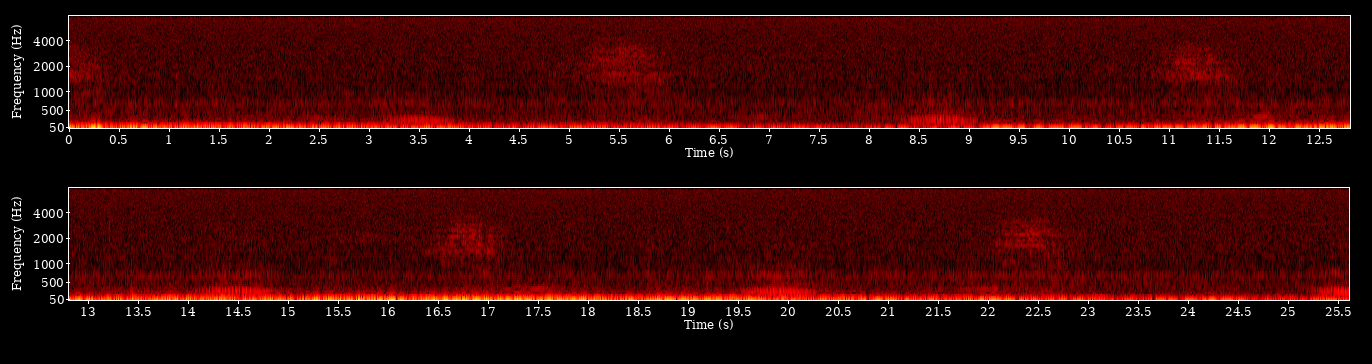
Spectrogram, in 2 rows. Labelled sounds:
11.0	11.3	humpback whale, 2.1 to 2.4 kHz
16.3	16.8	humpback whale, 1.2 to 1.5 kHz
22.1	22.6	humpback whale, 1.5 to 2.5 kHz

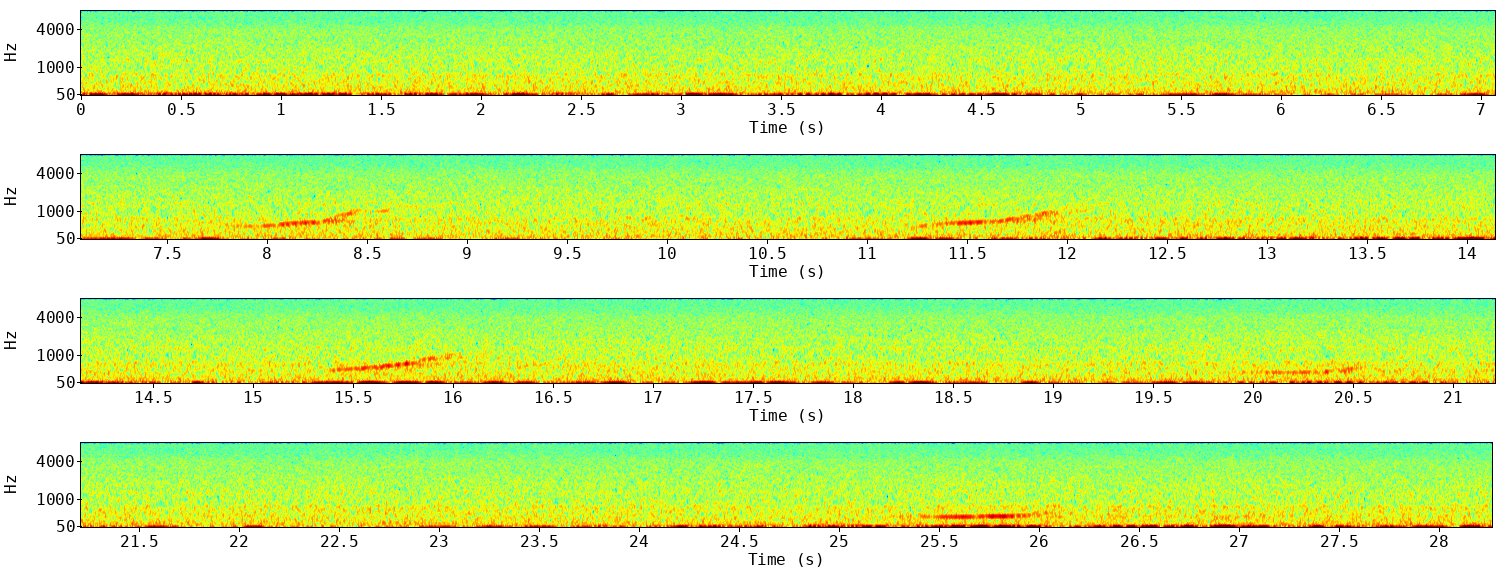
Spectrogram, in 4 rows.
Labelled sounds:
11.7	12.0	humpback whale, 0.80 to 1.0 kHz
15.8	16.1	humpback whale, 0.80 to 1.1 kHz

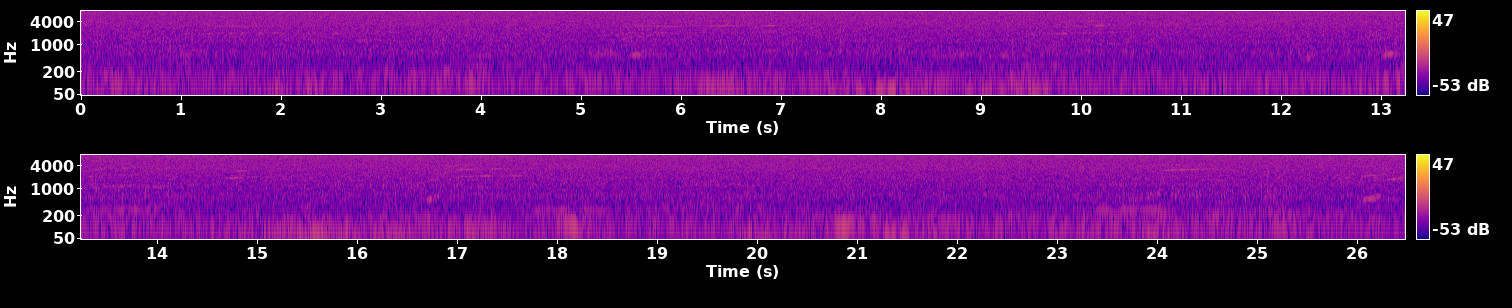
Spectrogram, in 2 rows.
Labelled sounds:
5.5	6.6	humpback whale, 3.0 to 3.3 kHz
9.6	10.2	humpback whale, 1.9 to 2.2 kHz
13.5	13.8	humpback whale, 1.1 to 1.2 kHz
14.6	14.9	humpback whale, 1.8 to 2.0 kHz
16.6	17.4	humpback whale, 1.3 to 3.4 kHz
24.0	24.5	humpback whale, 2.9 to 3.3 kHz

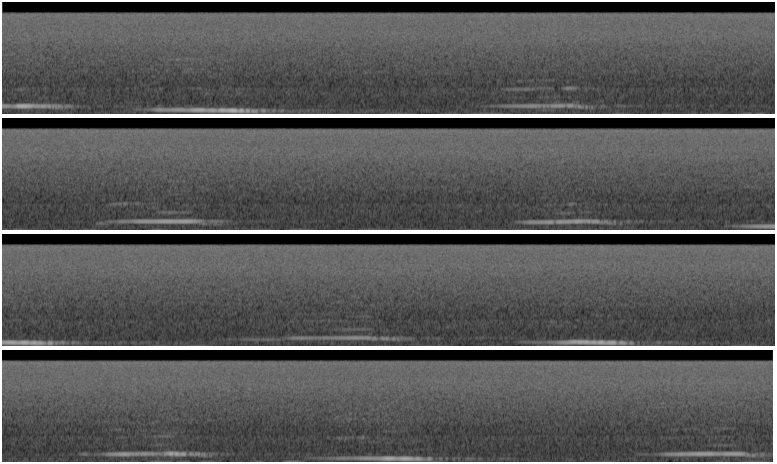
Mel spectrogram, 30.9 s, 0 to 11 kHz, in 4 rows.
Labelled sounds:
8.8	9.2	humpback whale, 0.80 to 0.83 kHz

